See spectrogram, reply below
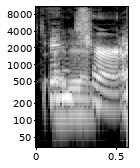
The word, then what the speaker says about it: Fincher: It's Fincher.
